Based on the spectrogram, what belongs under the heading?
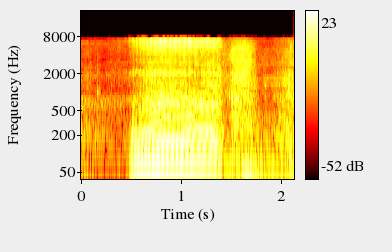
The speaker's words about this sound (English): can't stop your dog's snores from keeping you awake.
